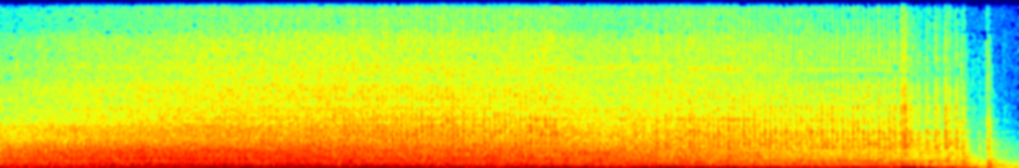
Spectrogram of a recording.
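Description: A steady low rumble of a car carrying six people across the American West as a family moves from Maine to California, engine and tire noise droning continuously before fading out abruptly near the end.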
